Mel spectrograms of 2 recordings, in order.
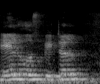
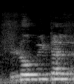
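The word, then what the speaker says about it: L'Hôpital: locator rule इसको जो ल हॉस्पिटल रूल वे ल हॉस्पिटल मेथड भी बोलते हैं लेकिन ऐसे इसमें लोपिटल रूल इसको बोलते हैं जिसमें हा और एस साइलेंट राहत है सबसे पहले हम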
